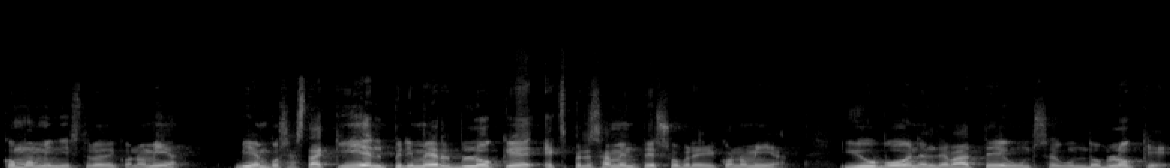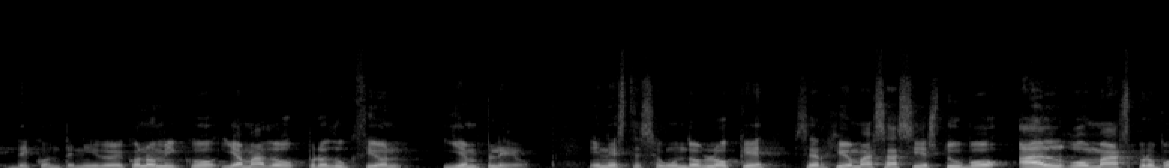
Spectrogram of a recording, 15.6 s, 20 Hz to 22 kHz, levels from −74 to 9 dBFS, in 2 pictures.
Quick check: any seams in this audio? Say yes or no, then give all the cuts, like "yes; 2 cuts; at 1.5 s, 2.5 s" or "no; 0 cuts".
no; 0 cuts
